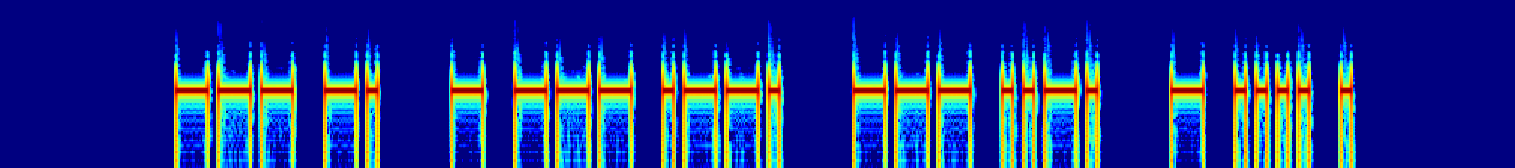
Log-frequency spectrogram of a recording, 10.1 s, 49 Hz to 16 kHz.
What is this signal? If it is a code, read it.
Morse code, heard as a keyed tone, about 17 wpm, 700 Hz. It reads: ON TOP OF THE
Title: Sets of 4 Words 17wpm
